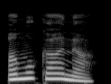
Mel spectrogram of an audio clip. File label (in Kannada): "ಅಮುಕಾನ", Kannada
